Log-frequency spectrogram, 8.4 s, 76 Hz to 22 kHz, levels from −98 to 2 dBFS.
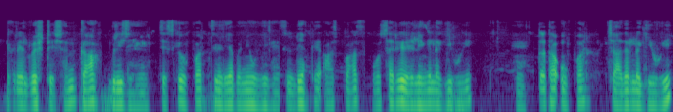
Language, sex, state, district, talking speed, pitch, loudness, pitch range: Hindi, male, Uttar Pradesh, Etah, 185 wpm, 115 Hz, -34 LUFS, 110-125 Hz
